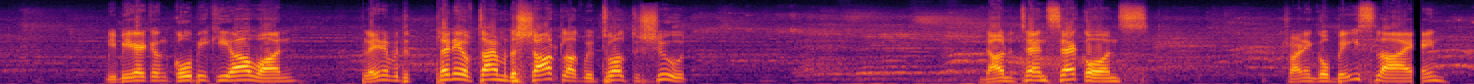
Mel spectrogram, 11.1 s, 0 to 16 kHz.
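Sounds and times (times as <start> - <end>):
murmur of voices: 2.1 - 10.1.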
